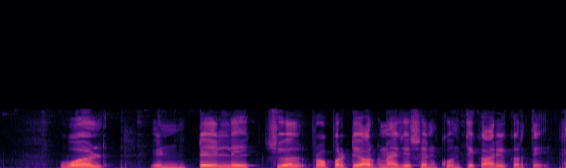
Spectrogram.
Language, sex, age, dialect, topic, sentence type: Marathi, male, 18-24, Standard Marathi, banking, statement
